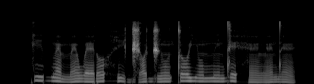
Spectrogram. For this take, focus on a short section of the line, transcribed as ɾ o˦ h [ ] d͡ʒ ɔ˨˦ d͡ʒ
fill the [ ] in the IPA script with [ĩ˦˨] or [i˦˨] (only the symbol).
i˦˨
